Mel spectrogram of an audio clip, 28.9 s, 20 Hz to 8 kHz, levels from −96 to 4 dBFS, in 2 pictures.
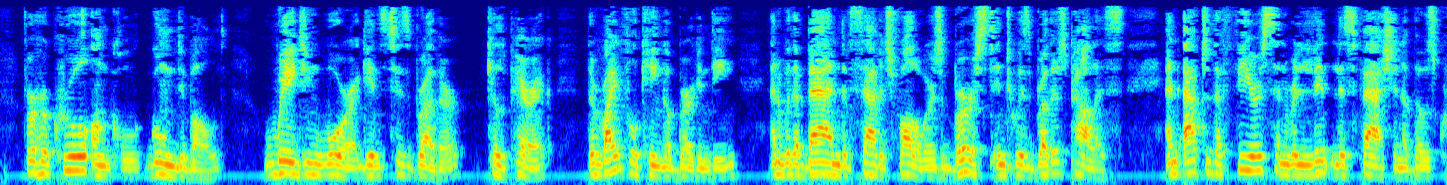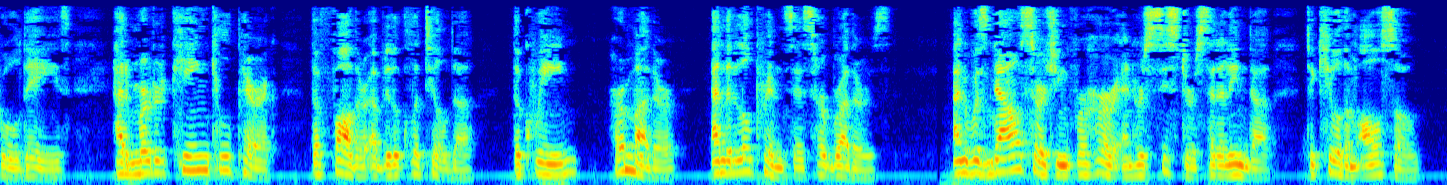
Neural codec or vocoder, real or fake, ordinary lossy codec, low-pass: none; real; MP3, 32 kbps; 7.2 kHz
